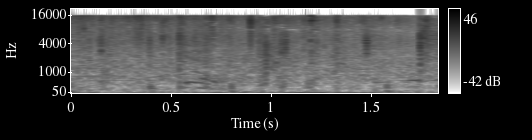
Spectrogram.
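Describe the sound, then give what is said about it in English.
Muffled hoofbeats of a horse trotting in quick turns in a huge arena filled with sawdust, a quick steady rhythm of dull thuds lasting throughout, with a voice talking over them. “Grace and Dove trot into a huge arena filled with sawdust”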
